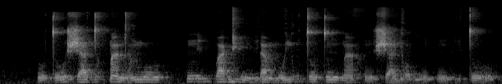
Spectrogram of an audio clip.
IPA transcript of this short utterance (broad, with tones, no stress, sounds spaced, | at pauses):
k͡p o˨ t o˨˦ ʃ a˧ d ɔ˦ k͡p ã˦˨ d ã˨˦ m o˦ | n i˦ b a˦ ɡ i˦˨ m i˨˦ ɾ a˦˨ m o˨˦ j u˦ t o˧ t ũ˦ ɡ͡b ã˧ h ũ˨ ʃ a˧ j ɔ˨ b ũ˨ k ũ˨ k i˨˦ t o˦˨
